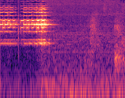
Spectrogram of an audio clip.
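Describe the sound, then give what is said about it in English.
Telephone ringing with a faint, bright electronic ring lasting about a second, then fading into quiet low background noise with no voices. “He ignores the phone.”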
